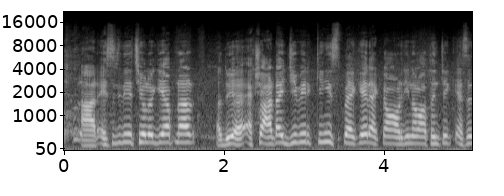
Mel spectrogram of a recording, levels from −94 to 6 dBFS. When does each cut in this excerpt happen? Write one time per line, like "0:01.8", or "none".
none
